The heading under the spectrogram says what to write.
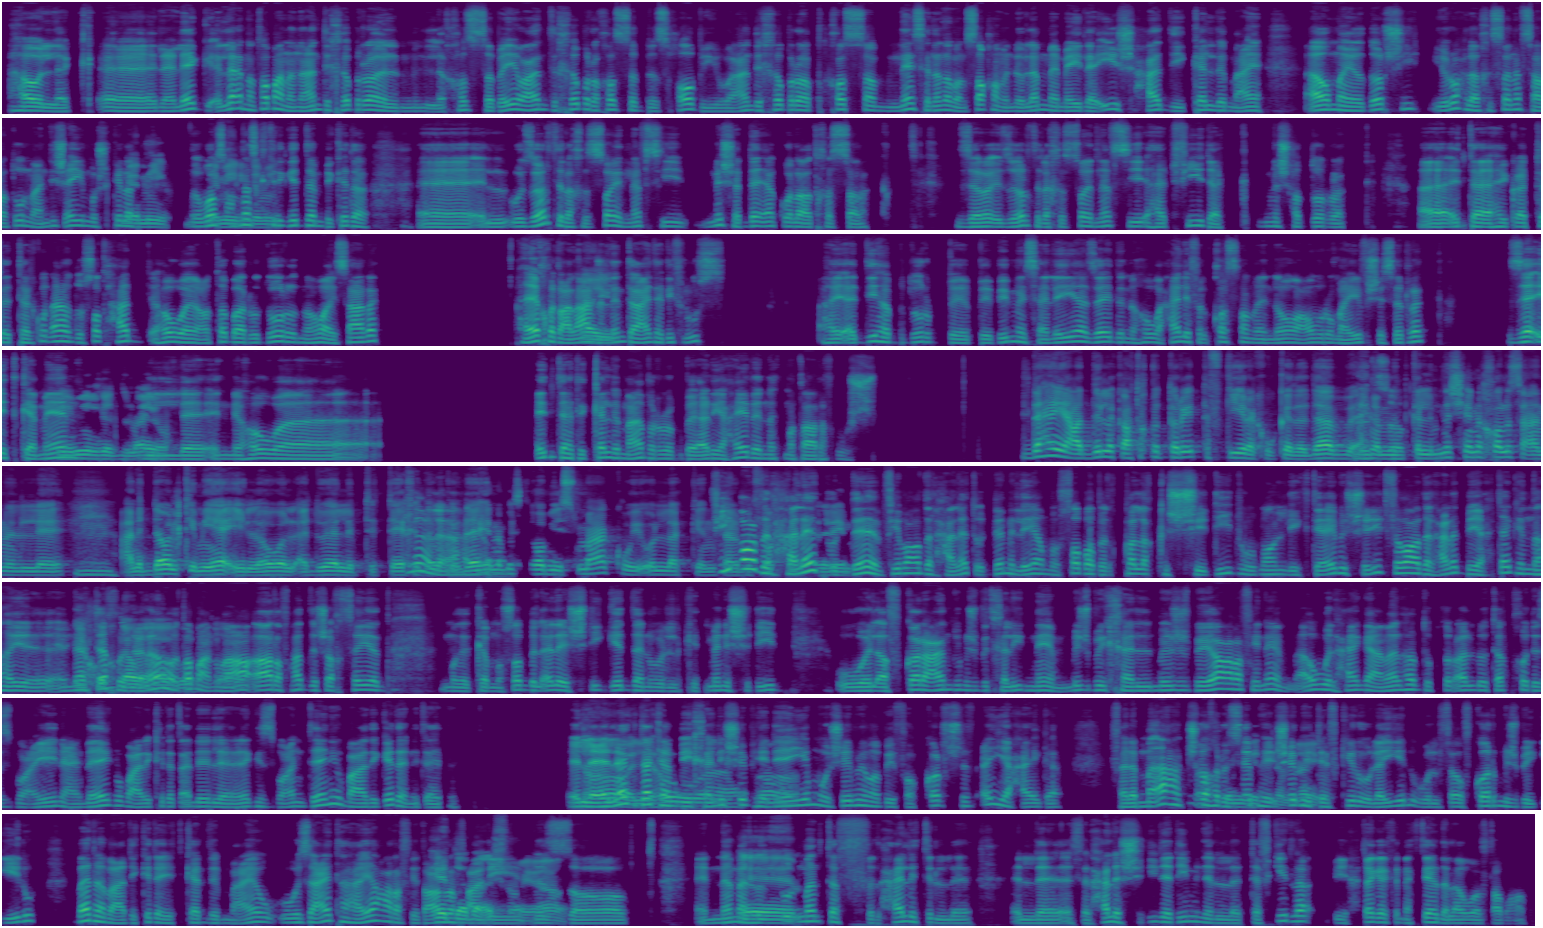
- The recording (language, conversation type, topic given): Arabic, podcast, إزاي بتتعامل مع الأفكار السلبية؟
- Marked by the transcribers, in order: tapping; other background noise; unintelligible speech; horn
